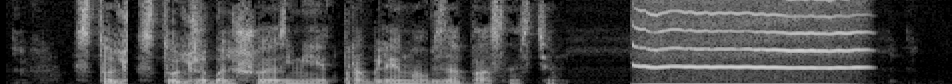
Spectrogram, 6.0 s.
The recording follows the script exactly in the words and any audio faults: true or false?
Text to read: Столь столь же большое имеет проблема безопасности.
false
